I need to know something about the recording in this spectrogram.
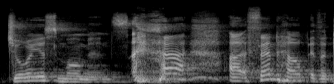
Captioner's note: laughs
